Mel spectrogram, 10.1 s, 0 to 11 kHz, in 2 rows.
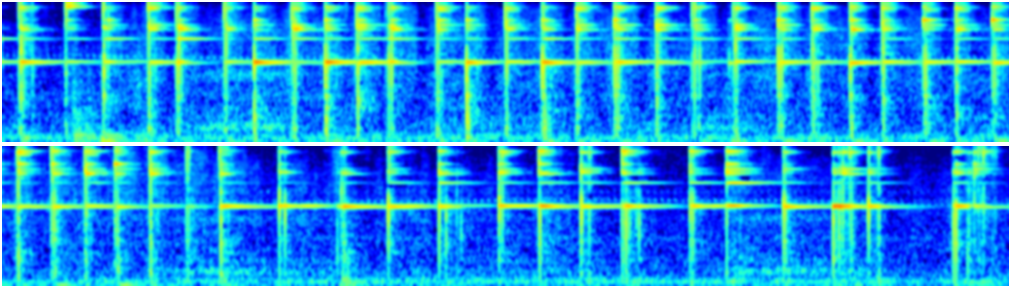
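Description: Fingertips and long nails tap the sides of an empty, upright dimpled glass beer mug in a quick, steady stream of dozens of light clinks. Each tap gives a bright glassy ping centered near 2.5 kHz with high overtones, ringing only briefly before the next strike.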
